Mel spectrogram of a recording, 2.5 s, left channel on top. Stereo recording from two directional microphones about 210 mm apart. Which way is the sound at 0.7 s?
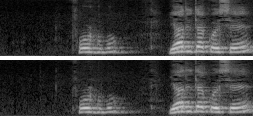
35° left (ahead or behind).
